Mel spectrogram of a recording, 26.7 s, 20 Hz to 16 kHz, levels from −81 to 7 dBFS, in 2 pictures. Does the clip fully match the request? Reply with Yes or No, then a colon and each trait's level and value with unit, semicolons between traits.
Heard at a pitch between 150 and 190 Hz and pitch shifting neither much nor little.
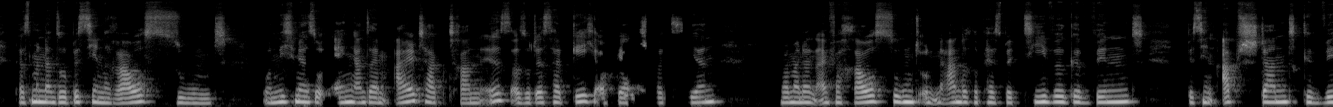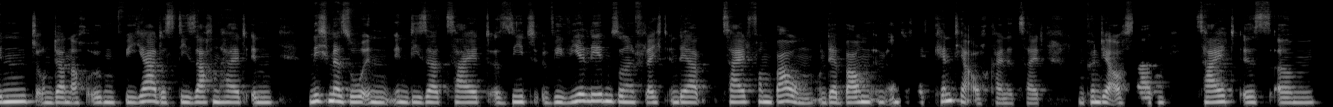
No: medium, 185 Hz; narrow, 1.9 semitones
